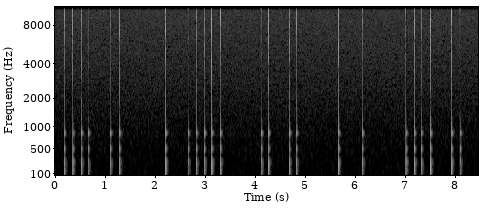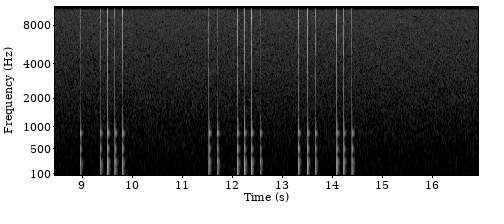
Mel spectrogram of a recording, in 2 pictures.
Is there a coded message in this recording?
Yes: tap code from 0.2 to 14.5 s, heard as knocks on wood, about 6 knocks a second. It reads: REGARD IN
